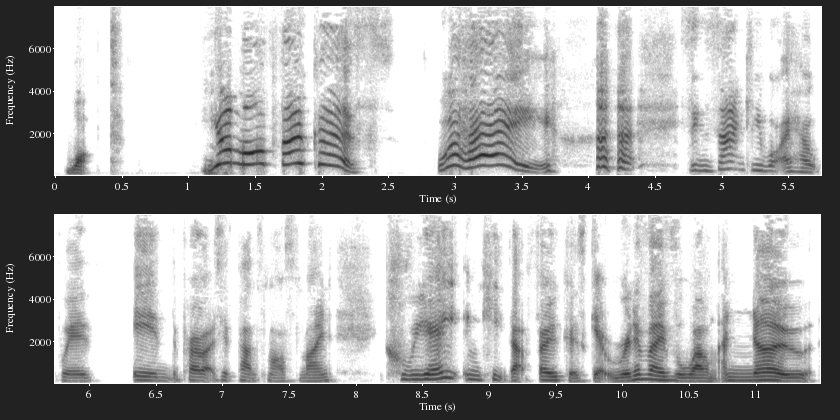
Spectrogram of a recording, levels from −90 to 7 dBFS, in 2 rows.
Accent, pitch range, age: British, 165-240 Hz, 20-39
